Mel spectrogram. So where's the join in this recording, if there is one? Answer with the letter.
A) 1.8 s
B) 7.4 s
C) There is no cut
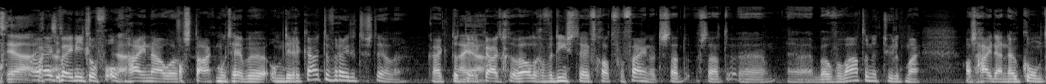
A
